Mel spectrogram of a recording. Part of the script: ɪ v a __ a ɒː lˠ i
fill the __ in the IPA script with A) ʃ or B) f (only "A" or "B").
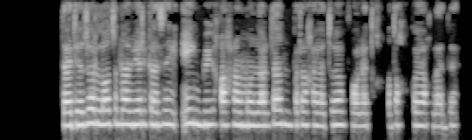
B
